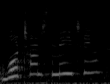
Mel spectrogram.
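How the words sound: The pitch rises high at the start and stays up. The speaker is asking again for something already told. "the intonation goes up"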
